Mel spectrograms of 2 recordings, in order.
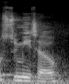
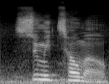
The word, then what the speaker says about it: Sumitomo: vegeta while this amazing score written by norjito sumito i think that's how you pronounce that i'm not sure at all i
